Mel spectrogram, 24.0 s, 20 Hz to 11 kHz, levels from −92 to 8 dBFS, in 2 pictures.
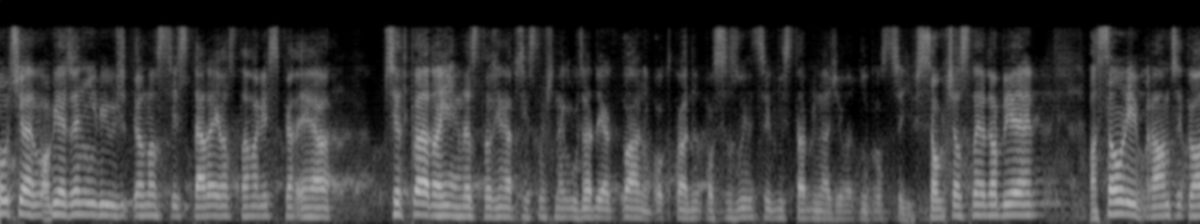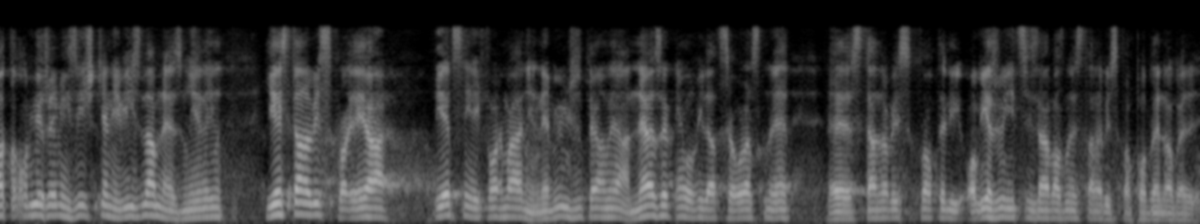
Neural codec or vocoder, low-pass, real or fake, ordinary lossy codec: codec, 16 kHz, 1 kbps, FreqCodec, larger model; 7.2 kHz; fake; AAC, 64 kbps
